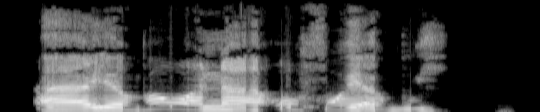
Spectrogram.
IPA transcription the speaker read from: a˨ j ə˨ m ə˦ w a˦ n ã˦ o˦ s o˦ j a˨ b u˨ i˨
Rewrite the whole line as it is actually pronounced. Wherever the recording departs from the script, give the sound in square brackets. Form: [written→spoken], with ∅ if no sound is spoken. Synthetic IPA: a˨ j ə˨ [m→b] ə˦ w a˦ n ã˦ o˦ [s→f] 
